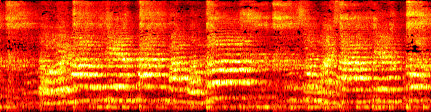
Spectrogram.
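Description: Music: a song sung by a choir of voices, going on without a break.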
